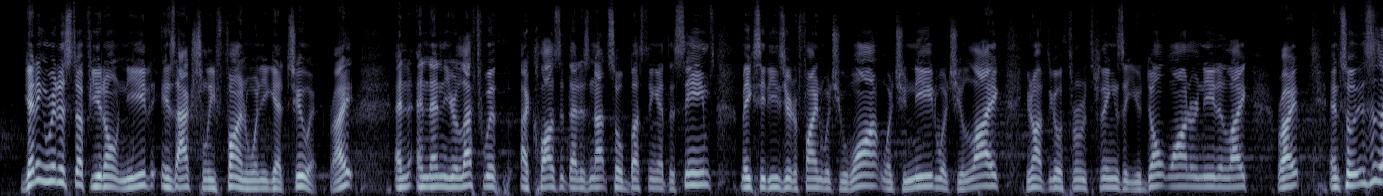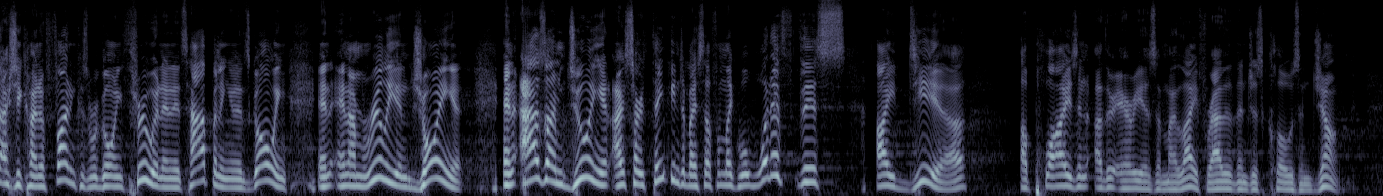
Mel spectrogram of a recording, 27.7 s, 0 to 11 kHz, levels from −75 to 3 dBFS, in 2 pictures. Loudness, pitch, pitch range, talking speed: -26 LUFS, 165 Hz, 145-190 Hz, 255 wpm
